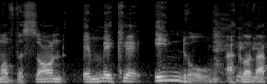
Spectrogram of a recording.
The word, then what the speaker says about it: Emeka Indo: Emeke Indo. I got that correctly right now. Thank That's how the name is pronounced.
